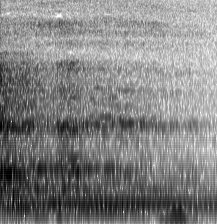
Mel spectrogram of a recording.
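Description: Blues music: a sustained chord with one note bending up in pitch and back down.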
